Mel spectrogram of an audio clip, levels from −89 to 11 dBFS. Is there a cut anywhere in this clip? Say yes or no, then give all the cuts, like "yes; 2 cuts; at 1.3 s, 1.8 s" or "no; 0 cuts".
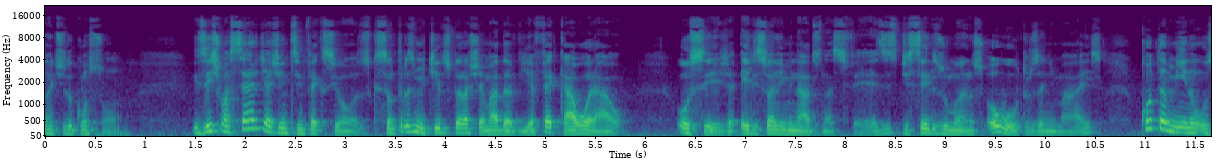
no; 0 cuts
